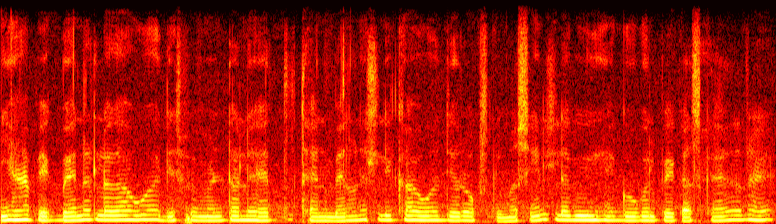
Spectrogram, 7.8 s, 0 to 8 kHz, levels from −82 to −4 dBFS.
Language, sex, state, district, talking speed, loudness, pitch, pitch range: Hindi, male, Arunachal Pradesh, Lower Dibang Valley, 160 wpm, -15 LUFS, 150 Hz, 140-160 Hz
